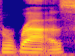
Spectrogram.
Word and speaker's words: RAS: Okay, this is where the renin angotensin eldoststerone system or RAS often pronounced RAZ comes into play.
